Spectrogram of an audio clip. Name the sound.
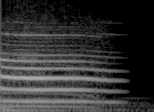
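cat meowing, sound effect in folk tale narration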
